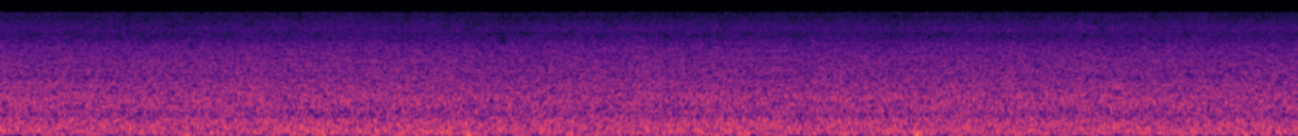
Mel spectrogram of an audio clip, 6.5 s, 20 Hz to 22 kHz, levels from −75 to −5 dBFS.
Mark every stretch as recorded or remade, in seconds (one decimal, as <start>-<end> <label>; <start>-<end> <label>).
0.0-5.6 recorded; 5.6-6.5 remade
